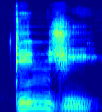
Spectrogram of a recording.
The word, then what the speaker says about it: dingy: Example, dingy and stingy. These two words have the regular n sound plus the j like juice together.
